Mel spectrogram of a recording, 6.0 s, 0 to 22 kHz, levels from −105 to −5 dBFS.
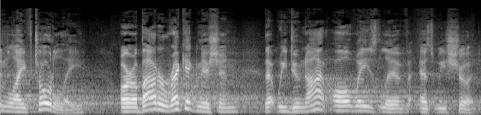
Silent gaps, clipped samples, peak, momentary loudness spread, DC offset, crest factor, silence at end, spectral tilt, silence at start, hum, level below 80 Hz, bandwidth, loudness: none; under 0.1%; -4 dBFS; 13 LU; under 0.1%; 18 dB; 0 s; -6 dB/octave; 0 s; none; -68 dBFS; 10.5 kHz; -22 LUFS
